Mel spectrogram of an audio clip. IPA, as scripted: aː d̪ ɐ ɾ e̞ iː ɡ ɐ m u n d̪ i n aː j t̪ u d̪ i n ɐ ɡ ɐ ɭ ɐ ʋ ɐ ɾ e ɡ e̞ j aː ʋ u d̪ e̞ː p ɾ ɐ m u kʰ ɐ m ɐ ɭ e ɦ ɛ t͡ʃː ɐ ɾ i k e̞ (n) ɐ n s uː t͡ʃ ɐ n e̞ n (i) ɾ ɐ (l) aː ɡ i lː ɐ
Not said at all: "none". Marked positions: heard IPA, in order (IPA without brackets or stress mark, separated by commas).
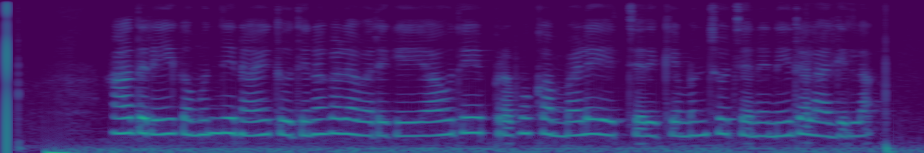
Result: m, iː, l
